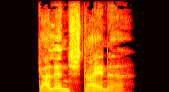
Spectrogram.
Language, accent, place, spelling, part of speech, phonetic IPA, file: German, Germany, Berlin, Gallensteine, noun, [ˈɡalənˌʃtaɪ̯nə], De-Gallensteine.ogg
- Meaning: nominative/accusative/genitive plural of Gallenstein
